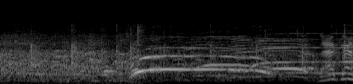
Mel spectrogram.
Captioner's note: Risas; vítores y aplausos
